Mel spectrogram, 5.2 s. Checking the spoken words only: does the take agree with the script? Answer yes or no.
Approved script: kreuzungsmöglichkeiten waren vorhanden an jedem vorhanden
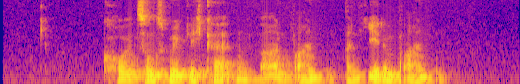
yes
